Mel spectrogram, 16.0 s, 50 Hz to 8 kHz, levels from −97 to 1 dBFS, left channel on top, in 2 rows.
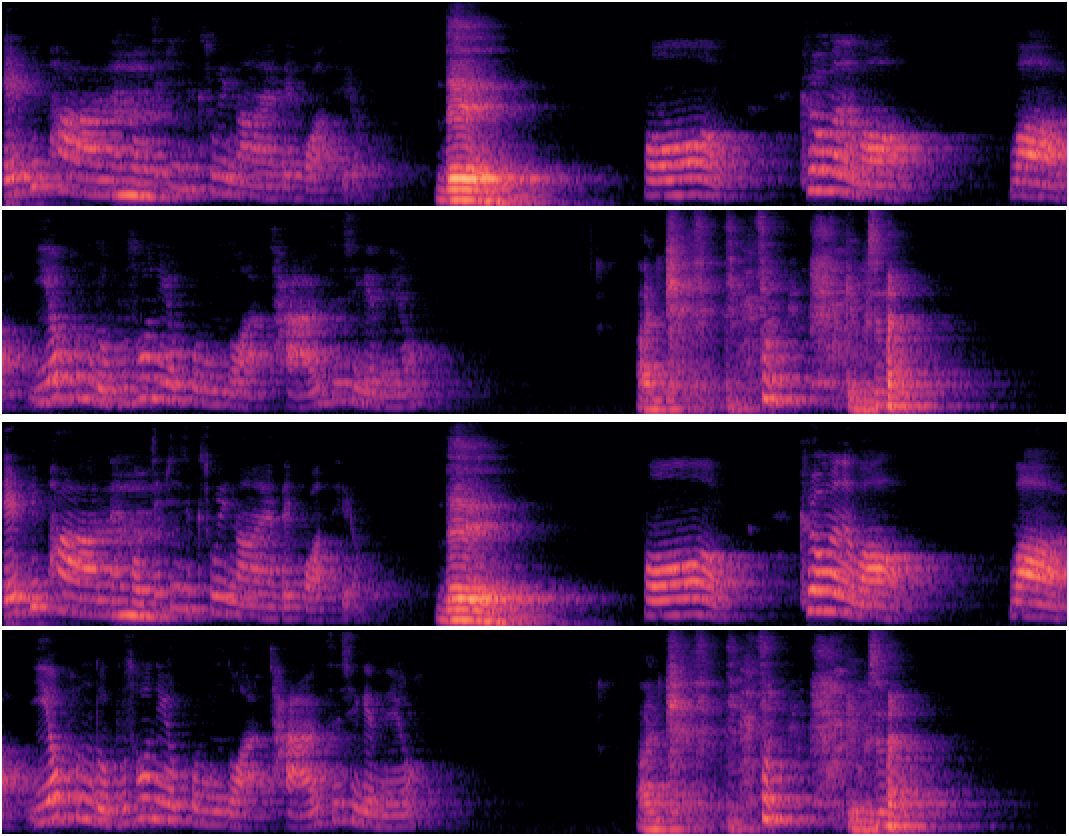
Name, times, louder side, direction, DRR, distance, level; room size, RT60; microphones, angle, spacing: voice 1, 0.0-2.4 4.8-5.4 6.0-6.8 7.6-11.1 13.5-13.8 14.1-14.3, right 3 dB, 55° right, 4 dB, 0.6 m, -36 dB
Sigh, 0.6-1.3, left 1 dB, ahead, 1.4 m, -37 dB
voice 2, 3.2-3.9 12.7-13.5 14.1-14.6, left 4 dB, 80° left, -3 dB, 1.2 m, -27 dB
3.3 x 2.8 x 4.6 m, 0.95 s
head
